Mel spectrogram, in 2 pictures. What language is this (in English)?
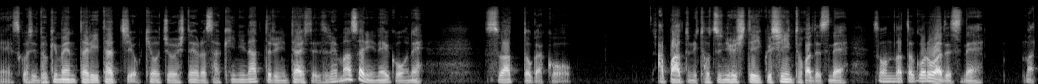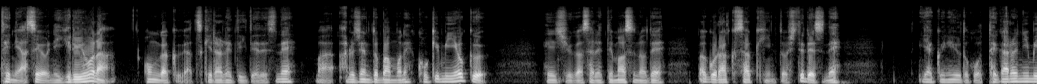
Japanese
